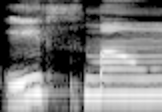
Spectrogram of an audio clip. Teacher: ثا کو زبان باہر کریں، ثا کو سافٹ پڑھنا ہے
